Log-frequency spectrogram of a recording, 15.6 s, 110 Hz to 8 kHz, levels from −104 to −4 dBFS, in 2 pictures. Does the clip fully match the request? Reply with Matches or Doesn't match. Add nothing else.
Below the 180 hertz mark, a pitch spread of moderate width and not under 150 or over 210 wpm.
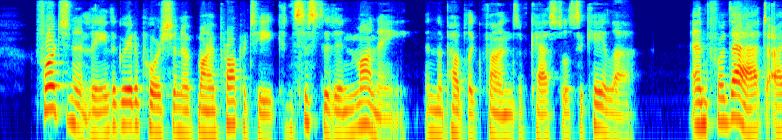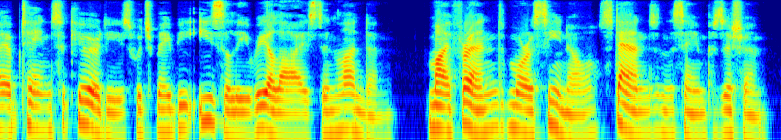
Doesn't match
